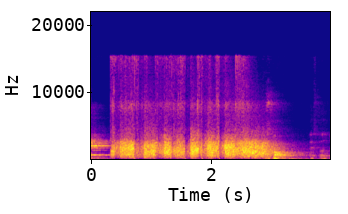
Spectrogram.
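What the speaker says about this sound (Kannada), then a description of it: "ಚಪ್ಪಾಳೆ ಹೇಗಿರ್ಬೇಕಂದ್ರೆ 1 2 1 2 3 ರೆಡಿ" A school class clapping together on cue, a loud, close burst of many hands striking in near-unison that fades out over about three seconds.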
